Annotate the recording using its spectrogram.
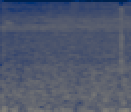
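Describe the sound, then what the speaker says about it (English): Strong gusting wind buffets a microphone beside a desert mountainside near a large wind farm, a steady low rumbling roar that fills the whole short moment with no voices. "Been battling this wind all morning."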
